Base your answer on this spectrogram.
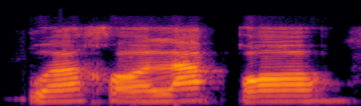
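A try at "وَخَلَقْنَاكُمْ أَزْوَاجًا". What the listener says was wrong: Tapi langsung jangan berhenti. Wa khalaqnakum azwaja. Wa khalaqnakum. Jangan wa khalaq, jangan wa khalaq, jangan wa khalaqo, wa khalaqo.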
